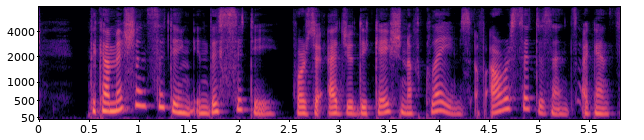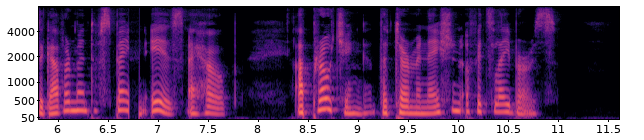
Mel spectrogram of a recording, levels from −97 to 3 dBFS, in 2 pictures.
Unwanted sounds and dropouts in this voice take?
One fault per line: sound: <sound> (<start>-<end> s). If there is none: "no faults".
sound: dropout (6.7-6.8 s)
